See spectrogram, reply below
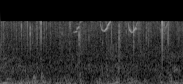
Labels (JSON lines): {"label": "biophony, dolphin", "recorder": "SoundTrap 500"}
